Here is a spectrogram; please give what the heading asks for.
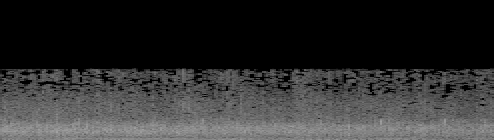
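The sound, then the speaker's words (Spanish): Dense, sustained applause from an audience responding to a call during a sermon, with an even clapping texture throughout and no pauses. “dele el mejor aplauso al Rey de Reyes y Señor de Señores”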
